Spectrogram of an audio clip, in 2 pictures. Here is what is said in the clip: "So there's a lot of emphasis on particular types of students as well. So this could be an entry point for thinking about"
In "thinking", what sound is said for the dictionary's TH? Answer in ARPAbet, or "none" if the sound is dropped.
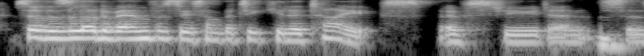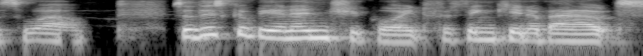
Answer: TH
